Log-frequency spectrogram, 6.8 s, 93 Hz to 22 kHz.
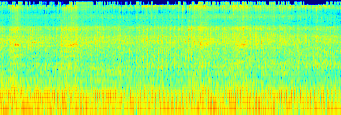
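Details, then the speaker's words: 2025 Honda CG 125 at idle: uneven, stumbling idle with dropped beats and a faint hiss, engine misfiring, with air heard leaking from under the carburetor; misfire from the choke left half on. "Missing वाकई आपके सामने वीडियो में आपको लाइव दिखा रहा हूँ, मिसिंग कर रही है बाइक।"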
